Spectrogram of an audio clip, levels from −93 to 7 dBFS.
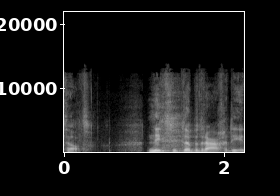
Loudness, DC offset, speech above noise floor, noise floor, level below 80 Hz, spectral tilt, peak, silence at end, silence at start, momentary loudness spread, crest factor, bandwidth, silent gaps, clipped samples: -26 LUFS; under 0.1%; 26 dB; -52 dBFS; -68 dBFS; -4 dB/octave; -6 dBFS; 0 s; 0 s; 14 LU; 22 dB; 13.5 kHz; none; under 0.1%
